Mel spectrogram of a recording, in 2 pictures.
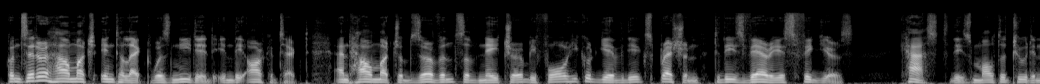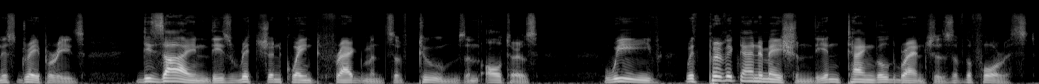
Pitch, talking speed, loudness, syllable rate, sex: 100 Hz, 135 wpm, -20 LUFS, 4.8 syllables/s, male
